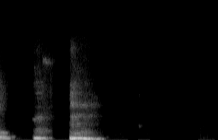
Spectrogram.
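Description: A person's voice making three short vocal sounds, not words, in the first second.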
